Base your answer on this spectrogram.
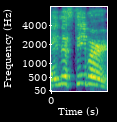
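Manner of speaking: loud, high-pitched yell. Calling out mid-talk to a woman working in her office, yelling. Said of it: "Sorry for yelling".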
